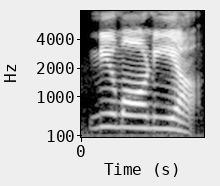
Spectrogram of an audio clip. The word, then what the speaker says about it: pneumonia: and what is this pneumonia isn't it pneumonia it's a disease pneumonia and they're also p is there and whenever i read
